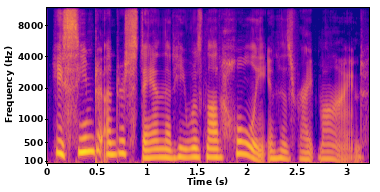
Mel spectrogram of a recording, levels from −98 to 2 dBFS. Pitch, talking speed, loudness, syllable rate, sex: 195 Hz, 240 wpm, -16 LUFS, 5.5 syllables/s, female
